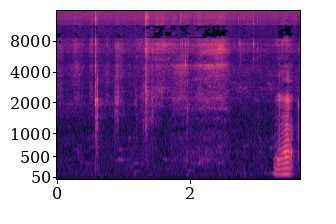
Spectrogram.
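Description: Glossy magazine pages rustle as they are turned by hand.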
